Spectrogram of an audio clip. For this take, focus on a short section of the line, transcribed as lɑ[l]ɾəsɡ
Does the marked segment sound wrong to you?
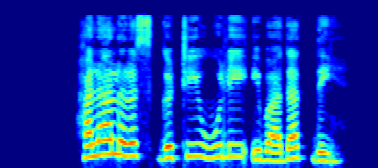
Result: no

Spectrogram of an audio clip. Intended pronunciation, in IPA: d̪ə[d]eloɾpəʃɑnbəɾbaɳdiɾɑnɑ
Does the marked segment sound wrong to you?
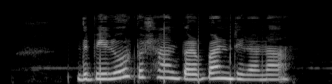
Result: yes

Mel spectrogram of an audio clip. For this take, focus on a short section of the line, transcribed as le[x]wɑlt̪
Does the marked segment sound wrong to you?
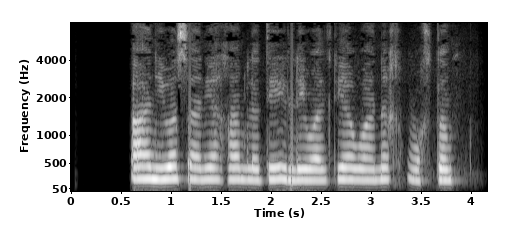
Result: yes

